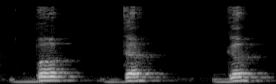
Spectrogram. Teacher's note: Elas são chamadas de vozeadas porque as cordas vocais, as pregas vocais vibram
